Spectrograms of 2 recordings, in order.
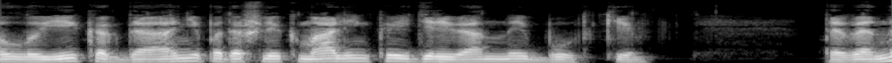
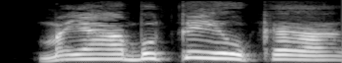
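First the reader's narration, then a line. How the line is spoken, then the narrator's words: Shouting. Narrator (Russian): закричал Тавянян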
